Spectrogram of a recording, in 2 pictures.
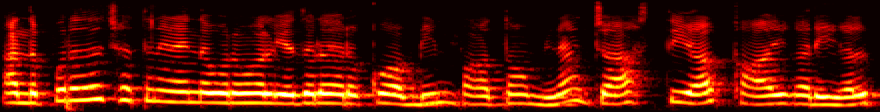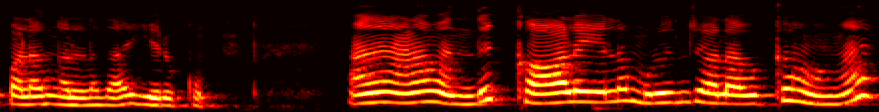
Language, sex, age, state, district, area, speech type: Tamil, female, 18-30, Tamil Nadu, Tiruppur, urban, spontaneous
